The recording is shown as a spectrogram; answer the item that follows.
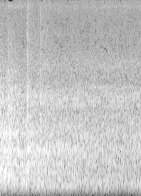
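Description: Faint steady hiss of a small gas burner heating a Stirling hot air engine that is not yet running, with one light click about half a second in.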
